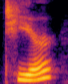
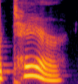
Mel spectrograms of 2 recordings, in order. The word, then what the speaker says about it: tear: The word tear can be pronounced tear or tear.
